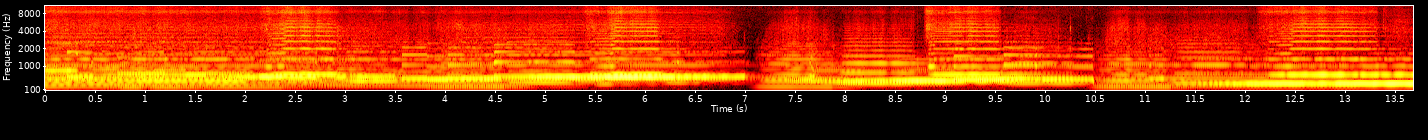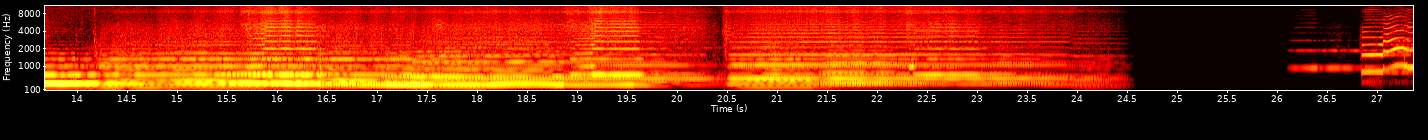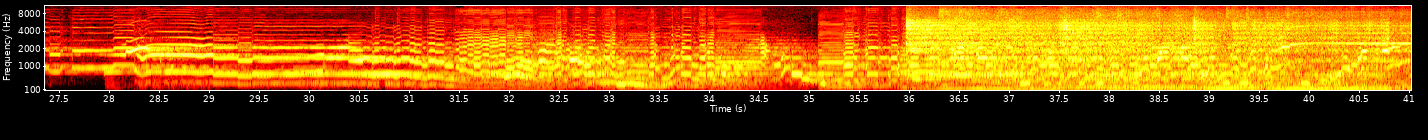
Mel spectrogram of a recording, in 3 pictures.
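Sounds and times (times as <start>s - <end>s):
flute long held notes: 0.0s - 24.6s, 26.2s - 41.0s
sustained electric guitar loops: 35.9s - 41.0s.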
